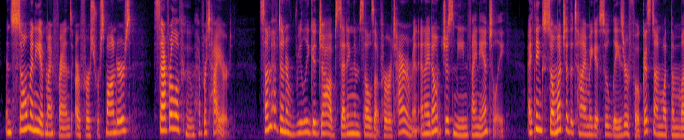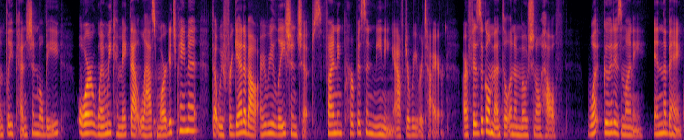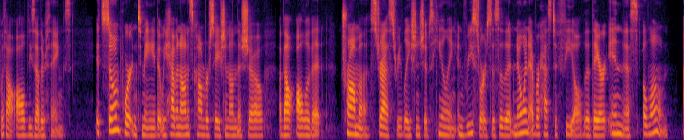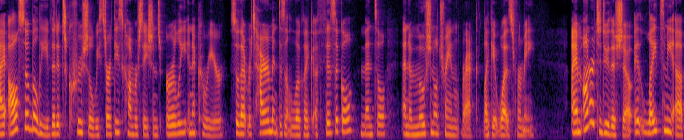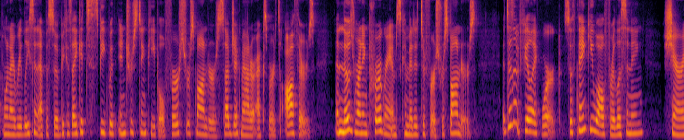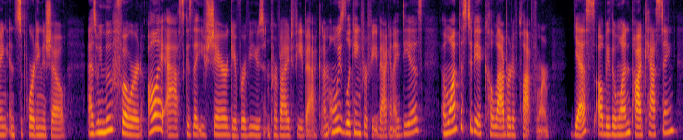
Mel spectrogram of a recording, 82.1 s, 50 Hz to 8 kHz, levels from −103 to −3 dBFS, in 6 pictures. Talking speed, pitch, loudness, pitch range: 185 wpm, 185 Hz, -30 LUFS, 170-215 Hz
